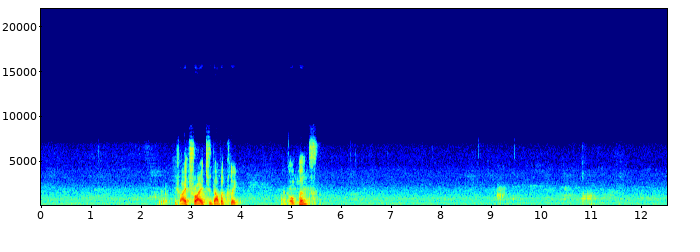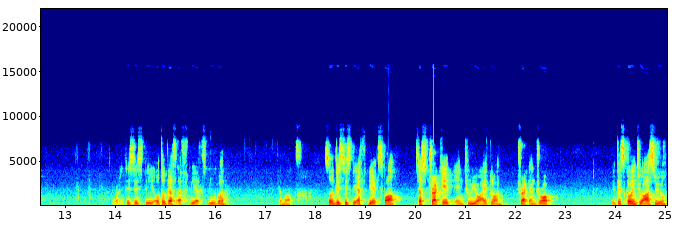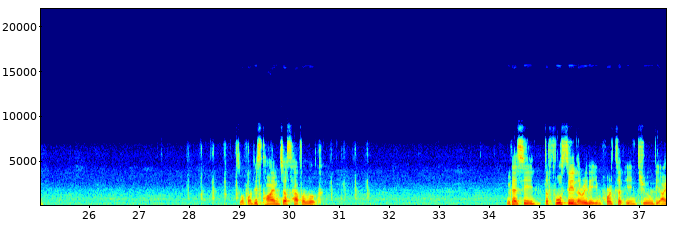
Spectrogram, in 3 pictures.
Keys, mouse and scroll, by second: 2.9 click, 3.0 click, 5.1 click, 6.6 click, 9.7 click, 13.2-13.6 scroll down 15, 13.6-15.4 middle drag, 13.6 scroll, 15.4 click, 17.5 click, 18.9 click, 19.6 click, 20.1 click, 20.7-23.8 drag, 27.4 click, 27.8 click, 28.0-29.7 scroll, 28.8 middle click, 29.7-30.1 scroll down 1, 30.5 click, 30.8-31.7 scroll, 31.2 click, 31.3 click, 31.3 click, 31.7 scroll down 1, 31.8 scroll, 31.9-32.5 scroll down 10, 32.7-37.4 typing, 33.9 click, 35.4 click, 35.6 click, 36.8 click, 37.3 click.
